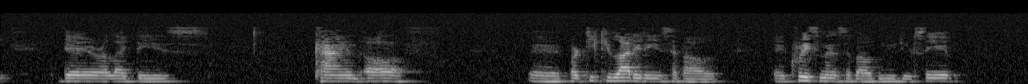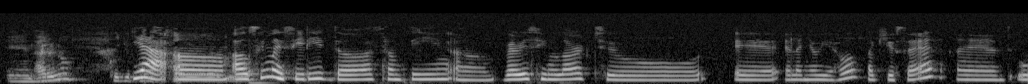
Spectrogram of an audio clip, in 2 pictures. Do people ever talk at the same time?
Yes, from 11.6 s

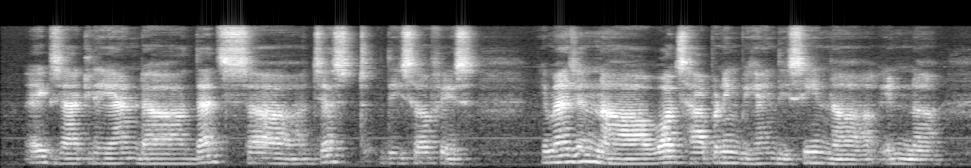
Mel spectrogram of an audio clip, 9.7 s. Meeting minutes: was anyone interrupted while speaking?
No

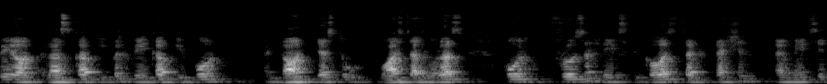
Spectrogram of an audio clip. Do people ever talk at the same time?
No

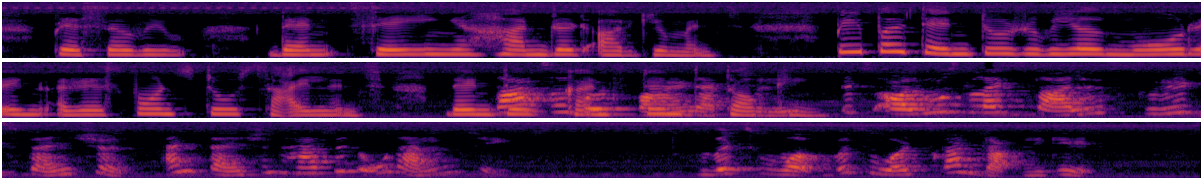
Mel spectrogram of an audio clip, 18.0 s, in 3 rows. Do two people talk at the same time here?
Yes, from 8.4 s

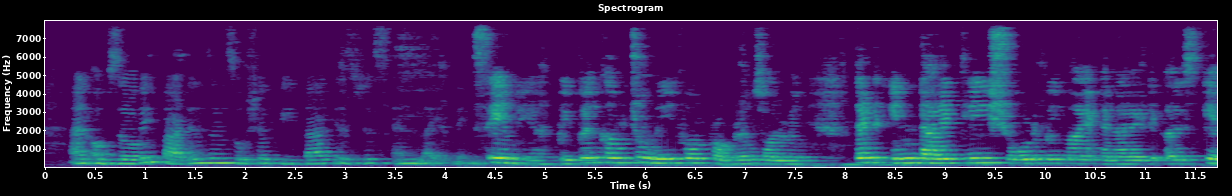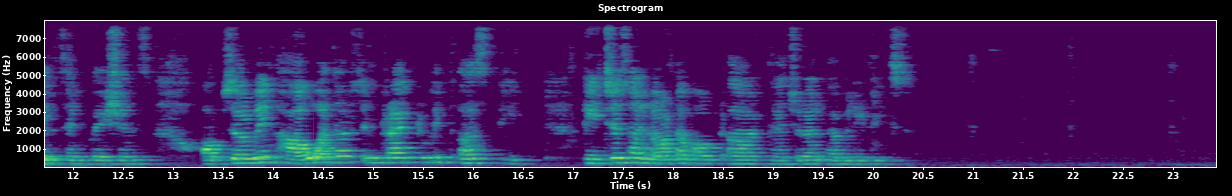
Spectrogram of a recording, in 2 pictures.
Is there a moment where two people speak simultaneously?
No

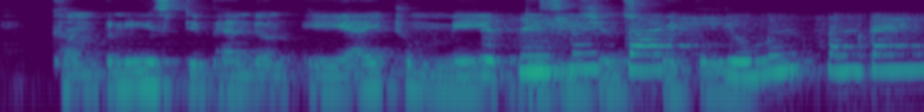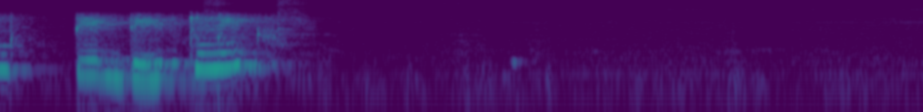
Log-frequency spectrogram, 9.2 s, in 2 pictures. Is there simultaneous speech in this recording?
Yes, from 2.4 s

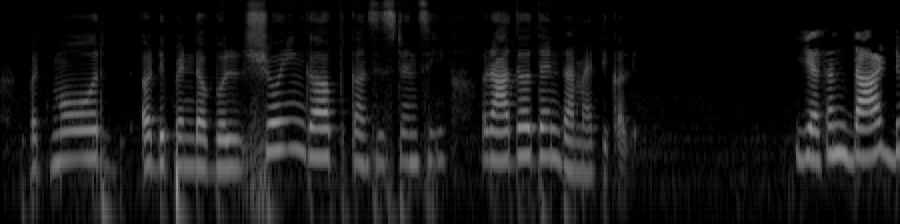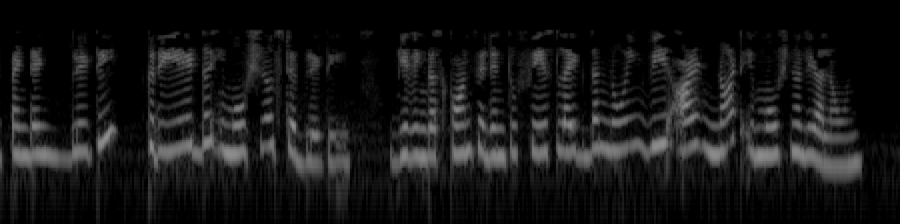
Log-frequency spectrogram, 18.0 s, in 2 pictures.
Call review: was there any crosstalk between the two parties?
No

